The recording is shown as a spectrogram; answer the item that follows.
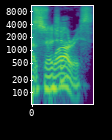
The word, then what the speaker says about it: Saoirse: Saoirse. Oh, Suarez.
